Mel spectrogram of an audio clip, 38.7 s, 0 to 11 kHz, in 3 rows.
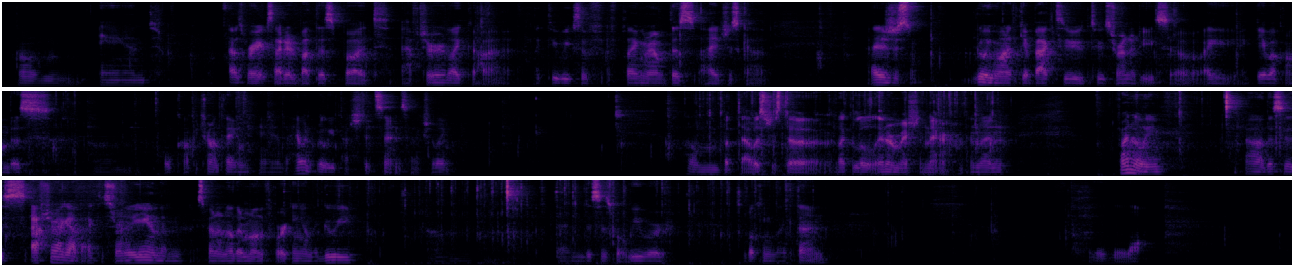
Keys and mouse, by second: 0.4 click, 3.6 click, 13.4 ctrl+alt+g, 14.3 ctrl+alt+f, 15.2 F12, 17.2 click, 18.1 click, 18.9 click, 19.4 click, 19.6-22.9 typing, 23.8 ctrl+l, 24.6 Return, 29.2-33.5 typing, 30.0 ctrl+d, 30.8 shift+Tab, 32.8 ctrl+., 32.9 Tab, 33.2 ctrl+l, 33.6 Return, 34.7 alt+click, 38.0-38.7 drag.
